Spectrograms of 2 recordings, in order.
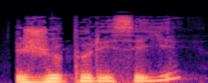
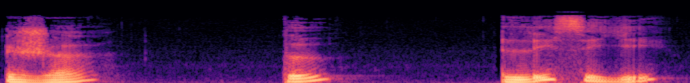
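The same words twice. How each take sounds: First: Said in the usual way. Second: Each word split off by long pauses; slow, word by word. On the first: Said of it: "teacher repeats full sentence". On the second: Shown as a demonstration. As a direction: spell out Je, peux, l'essayer one at a time. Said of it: "teacher drills word by word".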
